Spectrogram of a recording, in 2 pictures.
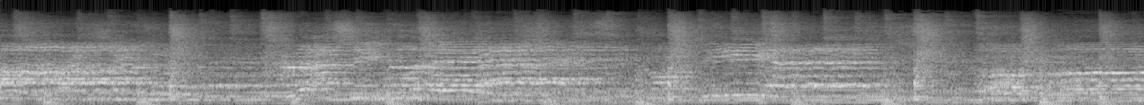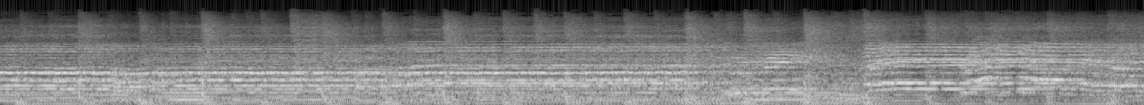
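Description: Musical theatre ensemble singing together in full chorus over a rock band accompaniment with a steady drum beat.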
